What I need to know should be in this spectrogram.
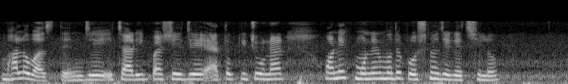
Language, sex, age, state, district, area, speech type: Bengali, female, 30-45, West Bengal, Kolkata, urban, spontaneous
